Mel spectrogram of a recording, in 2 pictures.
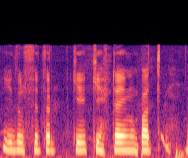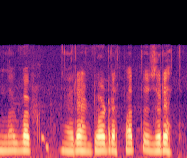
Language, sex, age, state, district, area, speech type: Kashmiri, male, 18-30, Jammu and Kashmir, Kupwara, urban, spontaneous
